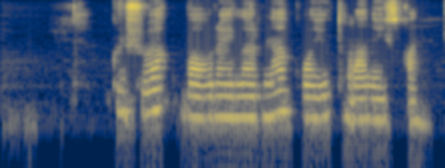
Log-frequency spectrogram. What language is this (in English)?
Kazakh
